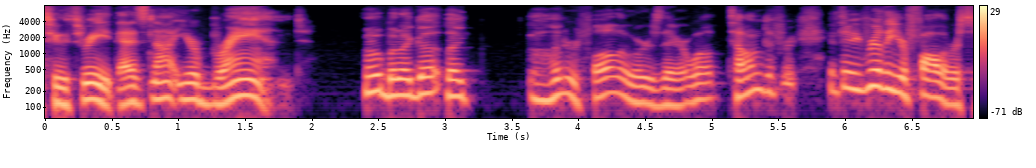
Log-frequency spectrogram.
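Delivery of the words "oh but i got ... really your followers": mock whiny objection. Imitating objecting social media user.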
